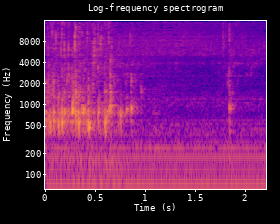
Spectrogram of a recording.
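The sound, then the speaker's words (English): A drink is poured from high above the glass out of a small San Pellegrino bottle. A brief splashing gush lasts under a second and trails off, followed by one faint drip. “High pour.”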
